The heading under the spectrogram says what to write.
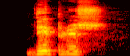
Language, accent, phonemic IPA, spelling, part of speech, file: French, Canada, /de.plys/, déplusse, verb, LL-Q150 (fra)-déplusse.wav
- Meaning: first-person singular imperfect subjunctive of déplaire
